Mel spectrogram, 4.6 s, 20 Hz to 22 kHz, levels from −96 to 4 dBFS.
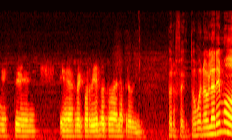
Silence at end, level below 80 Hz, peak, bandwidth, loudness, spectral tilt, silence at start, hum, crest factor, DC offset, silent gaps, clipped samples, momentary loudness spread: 0 s; -66 dBFS; -4 dBFS; 15 kHz; -25 LUFS; -5 dB/octave; 0 s; none; 22 dB; under 0.1%; none; under 0.1%; 17 LU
